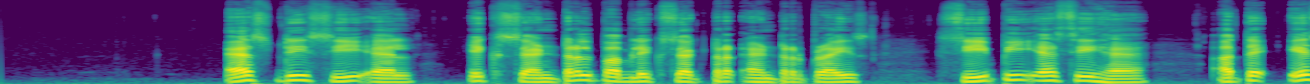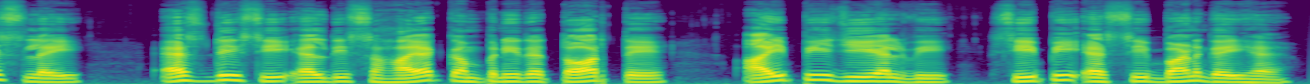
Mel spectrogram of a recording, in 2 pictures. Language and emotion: Punjabi, neutral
